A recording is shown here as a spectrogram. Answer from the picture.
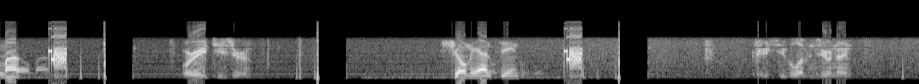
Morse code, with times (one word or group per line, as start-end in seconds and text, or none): none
